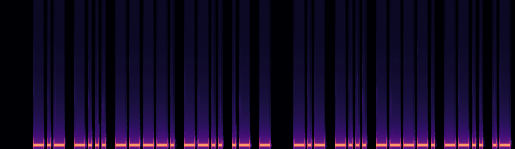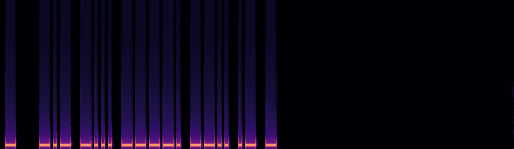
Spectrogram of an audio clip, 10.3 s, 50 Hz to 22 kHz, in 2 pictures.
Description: Morse code, heard as a keyed tone, about 34 wpm, 700 Hz. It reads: KB9ZAT KB9ZAT KB9ZAT
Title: USA Call Signs Repeated 3x 35wpm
